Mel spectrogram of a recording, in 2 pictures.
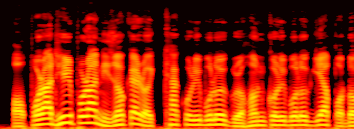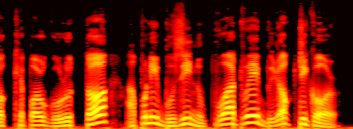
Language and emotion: Assamese, disgusted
